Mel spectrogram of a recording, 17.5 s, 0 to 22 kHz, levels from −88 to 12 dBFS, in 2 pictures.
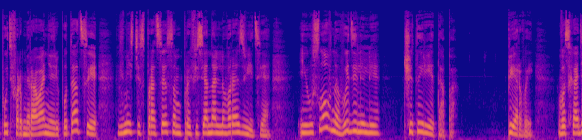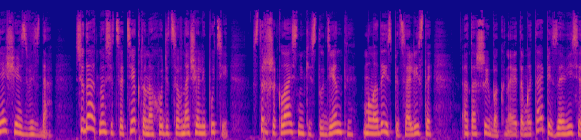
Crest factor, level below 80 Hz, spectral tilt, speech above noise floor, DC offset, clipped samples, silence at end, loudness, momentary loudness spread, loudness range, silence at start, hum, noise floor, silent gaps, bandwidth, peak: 16 dB; -56 dBFS; -4.5 dB/octave; 40 dB; under 0.1%; under 0.1%; 0 s; -24 LUFS; 11 LU; 3 LU; 0 s; none; -64 dBFS; none; 16.5 kHz; -6 dBFS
